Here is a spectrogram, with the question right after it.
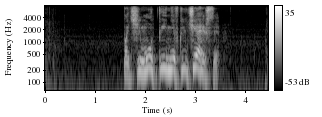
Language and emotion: Russian, angry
